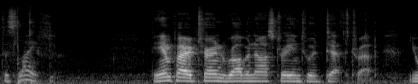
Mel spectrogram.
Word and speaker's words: Rabanastre: Like Raban Astre. Except it's not spelled like Raban at all. It's Rabanastre.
